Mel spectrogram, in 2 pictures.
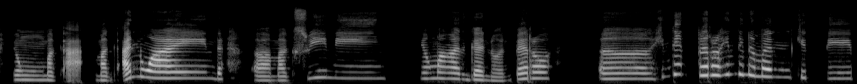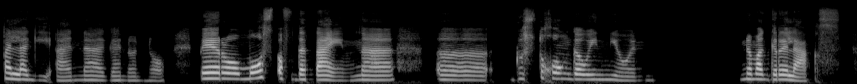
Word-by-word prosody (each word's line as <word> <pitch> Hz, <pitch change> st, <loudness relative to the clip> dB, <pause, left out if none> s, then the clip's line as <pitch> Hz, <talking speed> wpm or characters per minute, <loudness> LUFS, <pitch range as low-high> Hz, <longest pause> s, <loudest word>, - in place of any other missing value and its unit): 'yong 215 Hz, 0 st, -4 dB, 0.2 s
mag-a 200 Hz, -2 st, -2 dB
mag-unwind, 290 Hz, -, +4 dB, 0.3 s
ah, 190 Hz, 0 st, -2 dB
mag-swimming, 280 Hz, +7 st, -9 dB, 0.4 s
'yong 270 Hz, +1 st, -6 dB
mga 270 Hz, -4 st, 0 dB
ganun. 195 Hz, -6 st, -3 dB
Pero, 280 Hz, +2 st, +1 dB, 0.5 s
ah, 260 Hz, 0 st, -1 dB
hindi 370 Hz, -, -7 dB, 0.2 s
pero 425 Hz, +1 st, +5 dB
hindi 465 Hz, +2 st, -5 dB
naman 355 Hz, -4 st, 0 dB
ketdi 275 Hz, -3 st, -11 dB
palagian 200 Hz, -7 st, -1 dB
na 205 Hz, -1 st, -4 dB
ganun 185 Hz, -2 st, -11 dB
'no. 170 Hz, -1 st, -12 dB, 0.4 s
Pero 270 Hz, -1 st, +7 dB
most 285 Hz, +5 st, +4 dB
of -, -, -3 dB
the 230 Hz, 0 st, +2 dB
time 205 Hz, -5 st, +3 dB
na, 205 Hz, -1 st, +2 dB, 0.5 s
ah, 210 Hz, -2 st, -2 dB, 0.3 s
gusto 260 Hz, +3 st, -6 dB
kong 265 Hz, -2 st, 0 dB
gawin 230 Hz, -1 st, +1 dB
'yon 185 Hz, -2 st, -8 dB, 1.0 s
na 245 Hz, +1 st, +1 dB
mag-relax 225 Hz, -3 st, +1 dB
255 Hz, 110 wpm, -24 LUFS, 205-285 Hz, 1.0 s, Pero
